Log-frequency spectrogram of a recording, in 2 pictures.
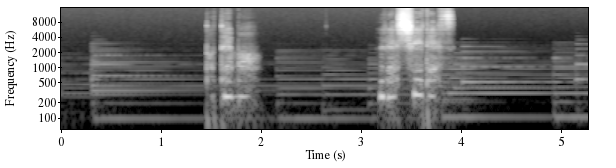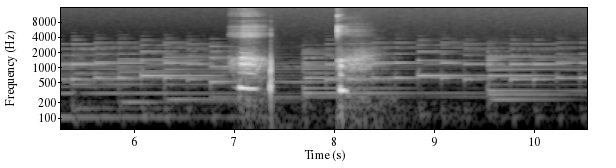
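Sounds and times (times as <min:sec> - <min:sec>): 
speech: 0:01.6 - 0:02.0, 0:03.2 - 0:04.0
person yawning: 0:07.0 - 0:07.4, 0:08.0 - 0:08.6.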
